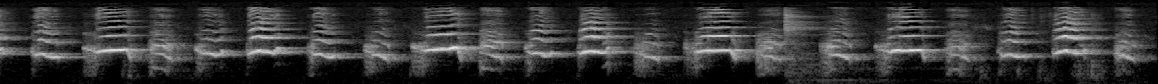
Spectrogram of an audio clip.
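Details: Cockatiel in full song, repeating whistled warbles that rise and fall, each burst lasting under a second with short pauses between them, and a faint low hum in the background for a moment.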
